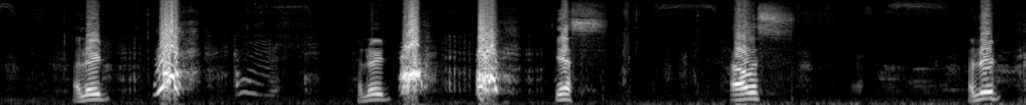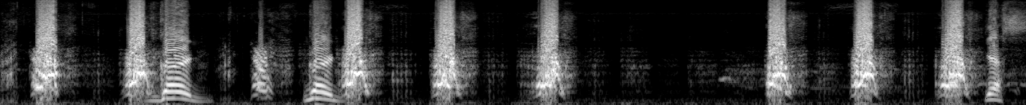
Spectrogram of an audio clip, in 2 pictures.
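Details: Belgian Malinois in the Philippines barking during training: loud, sharp barks in short bursts of two or three, irregularly spaced across the clip, with a person's voice calling out commands between them.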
